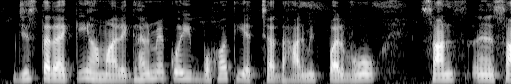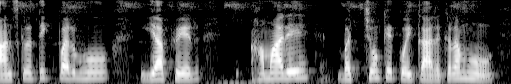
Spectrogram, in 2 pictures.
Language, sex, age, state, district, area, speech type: Hindi, female, 60+, Madhya Pradesh, Hoshangabad, urban, spontaneous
